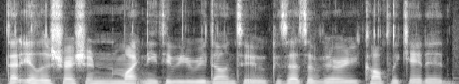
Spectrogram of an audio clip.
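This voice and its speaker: Man, forties, grew up in the Philippines, art timelapse narrator, gravelly, mid pitch, rambling, faint music. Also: normal speed. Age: 40s. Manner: relaxed, rambling, many fillers. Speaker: digital artist.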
